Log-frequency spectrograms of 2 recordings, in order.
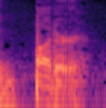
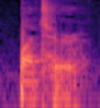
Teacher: notice where we write it with two t's in english that your tongue is producing a tap sound there rather than a full stop or plosive sound so in north american english you say butter now as compared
